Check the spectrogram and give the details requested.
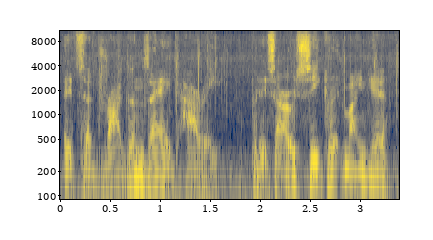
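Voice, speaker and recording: An actor playing a burly, warm-hearted giant groundskeeper in a video game, with a gruff, hearty voice. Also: male voice, low voice, sing-song, moderate pace, noisy background, heavily acted. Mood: confiding. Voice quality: gruff, gravelly. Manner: hearty, rustic, fond.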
